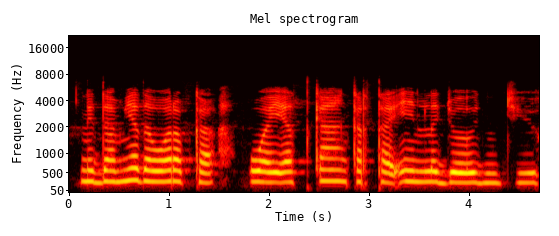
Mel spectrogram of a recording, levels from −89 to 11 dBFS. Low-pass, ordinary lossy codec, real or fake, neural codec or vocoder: none; none; real; none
